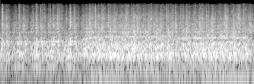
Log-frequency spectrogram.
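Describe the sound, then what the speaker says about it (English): A sewing machine runs steadily with a dense, even mechanical whir as it stitches black thread along a fabric edge, close and continuous with no talking. "I'm going to stitch it all along the edge here."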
